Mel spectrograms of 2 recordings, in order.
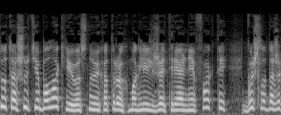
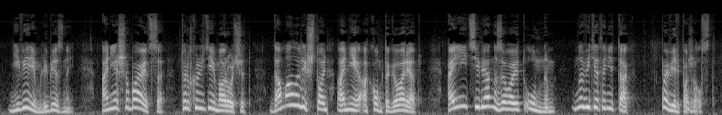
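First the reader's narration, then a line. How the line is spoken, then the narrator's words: Calm reply. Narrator (Russian): Балакирев спокойно ответил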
